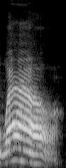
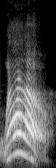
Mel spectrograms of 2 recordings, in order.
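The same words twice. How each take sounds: First: It sounds disapproving and negative. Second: It sounds impressed and positive.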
